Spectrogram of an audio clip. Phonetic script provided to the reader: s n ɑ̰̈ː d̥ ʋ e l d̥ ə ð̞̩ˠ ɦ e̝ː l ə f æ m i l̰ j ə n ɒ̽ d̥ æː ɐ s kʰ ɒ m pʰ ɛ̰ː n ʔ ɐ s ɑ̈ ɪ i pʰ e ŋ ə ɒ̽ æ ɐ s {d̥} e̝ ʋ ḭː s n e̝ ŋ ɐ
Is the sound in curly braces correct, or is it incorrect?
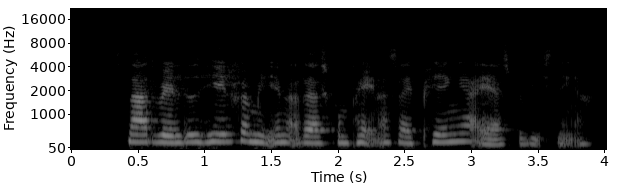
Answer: incorrect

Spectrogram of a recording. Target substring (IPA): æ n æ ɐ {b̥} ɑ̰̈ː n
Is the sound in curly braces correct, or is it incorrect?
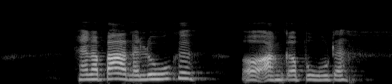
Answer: correct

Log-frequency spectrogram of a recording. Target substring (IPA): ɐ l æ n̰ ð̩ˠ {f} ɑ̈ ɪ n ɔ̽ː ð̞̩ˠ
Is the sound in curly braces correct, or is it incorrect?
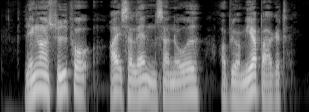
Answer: incorrect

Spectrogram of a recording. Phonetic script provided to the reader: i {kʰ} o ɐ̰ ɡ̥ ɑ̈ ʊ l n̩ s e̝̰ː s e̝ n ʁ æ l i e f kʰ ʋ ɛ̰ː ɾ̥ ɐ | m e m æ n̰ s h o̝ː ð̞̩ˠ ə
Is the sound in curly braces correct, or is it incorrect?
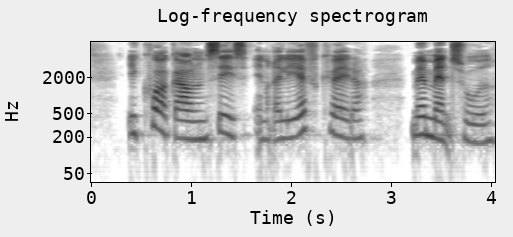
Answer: correct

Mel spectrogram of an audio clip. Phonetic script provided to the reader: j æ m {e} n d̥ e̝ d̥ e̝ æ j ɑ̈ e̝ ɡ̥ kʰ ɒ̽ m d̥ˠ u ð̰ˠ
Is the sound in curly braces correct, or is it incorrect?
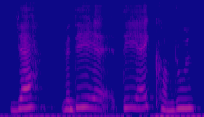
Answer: correct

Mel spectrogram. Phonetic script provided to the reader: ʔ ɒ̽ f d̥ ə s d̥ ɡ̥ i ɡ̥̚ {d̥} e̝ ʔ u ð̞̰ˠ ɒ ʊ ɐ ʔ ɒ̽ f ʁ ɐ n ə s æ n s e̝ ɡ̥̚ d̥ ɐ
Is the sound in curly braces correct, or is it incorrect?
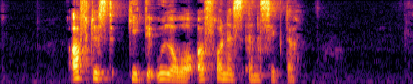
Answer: correct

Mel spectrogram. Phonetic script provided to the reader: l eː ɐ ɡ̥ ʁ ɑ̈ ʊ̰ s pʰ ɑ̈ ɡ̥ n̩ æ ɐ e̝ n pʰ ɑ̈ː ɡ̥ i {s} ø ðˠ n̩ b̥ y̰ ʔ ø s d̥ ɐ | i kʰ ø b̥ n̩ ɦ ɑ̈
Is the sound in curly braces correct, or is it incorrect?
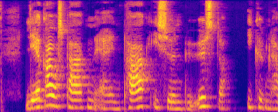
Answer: correct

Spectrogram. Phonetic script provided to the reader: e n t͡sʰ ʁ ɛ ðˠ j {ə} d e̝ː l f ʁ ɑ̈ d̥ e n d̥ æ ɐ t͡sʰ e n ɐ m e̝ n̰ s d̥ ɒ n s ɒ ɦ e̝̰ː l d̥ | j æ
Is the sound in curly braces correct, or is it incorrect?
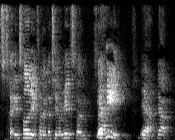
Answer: correct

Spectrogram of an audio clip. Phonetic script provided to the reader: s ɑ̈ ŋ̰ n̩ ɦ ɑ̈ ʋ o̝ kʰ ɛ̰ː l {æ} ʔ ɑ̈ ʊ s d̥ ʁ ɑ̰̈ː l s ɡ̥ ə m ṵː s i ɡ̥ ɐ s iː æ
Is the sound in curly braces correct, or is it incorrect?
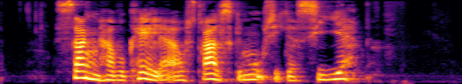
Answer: correct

